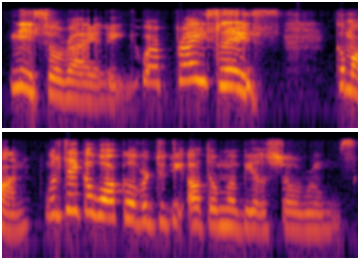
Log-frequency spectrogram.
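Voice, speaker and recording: Old immigrant professor, played by a woman, high-pitched, teasing and courtly, radio comedy, dry lo-fi sound. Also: moderate pace, no echo. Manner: mock-flattering, drops teasing insults. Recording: dull lo-fi recording.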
